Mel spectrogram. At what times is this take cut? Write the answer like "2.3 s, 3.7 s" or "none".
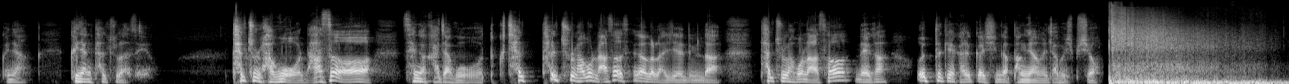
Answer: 11.0 s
